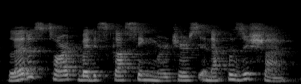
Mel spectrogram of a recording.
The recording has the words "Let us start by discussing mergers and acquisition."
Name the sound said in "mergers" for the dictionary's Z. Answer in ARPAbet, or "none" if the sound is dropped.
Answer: S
